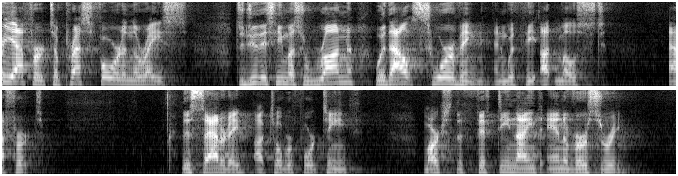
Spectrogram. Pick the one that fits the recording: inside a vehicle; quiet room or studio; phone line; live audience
live audience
